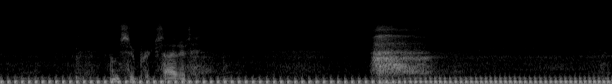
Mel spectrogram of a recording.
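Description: The single-cylinder engine of a 2024 Triumph Speed 400 motorcycle idles close by with a steady, even thump, while a person speaks briefly over it.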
